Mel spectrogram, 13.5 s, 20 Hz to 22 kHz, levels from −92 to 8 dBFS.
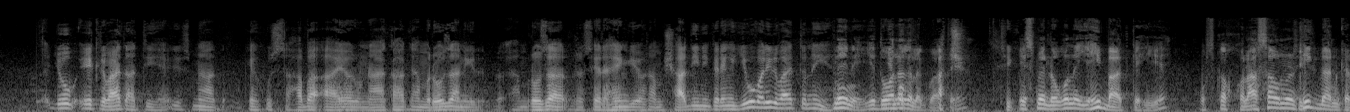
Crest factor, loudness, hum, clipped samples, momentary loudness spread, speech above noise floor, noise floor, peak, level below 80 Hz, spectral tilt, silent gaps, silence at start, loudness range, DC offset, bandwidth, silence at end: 18 dB; -27 LUFS; none; under 0.1%; 15 LU; 20 dB; -47 dBFS; -10 dBFS; -52 dBFS; -7 dB/octave; none; 0.35 s; 5 LU; under 0.1%; 11.5 kHz; 0 s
